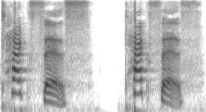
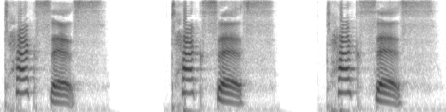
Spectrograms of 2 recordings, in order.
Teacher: This state is stressed on the first syllable.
